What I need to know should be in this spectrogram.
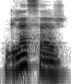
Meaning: icing (sugary substance)
- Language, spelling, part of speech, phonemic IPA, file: French, glaçage, noun, /ɡla.saʒ/, Fr-glaçage.ogg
